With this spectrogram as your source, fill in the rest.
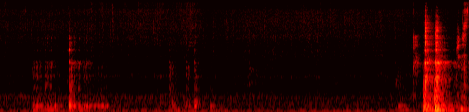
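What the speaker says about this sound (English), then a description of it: "then we're going to add our grated zucchini. We're gonna cook that just long enough to get a tiny bit more moisture out of it" Grated zucchini is stirred in a pan over low heat, with a few soft scrapes and faint clicks of utensil on metal, then a louder burst of sizzling and stirring near the end.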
